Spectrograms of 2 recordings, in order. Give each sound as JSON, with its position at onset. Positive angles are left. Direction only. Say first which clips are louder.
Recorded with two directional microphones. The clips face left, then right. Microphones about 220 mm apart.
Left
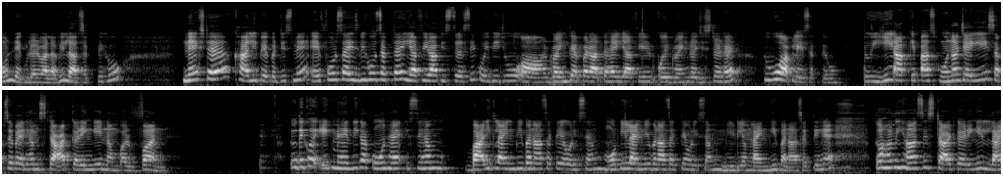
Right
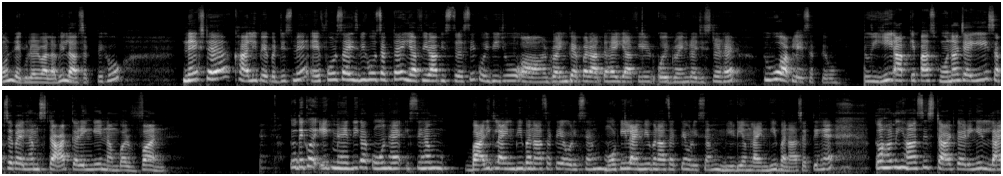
{"t": 0.0, "sound": "speech", "louder": "right 5 dB", "side_deg": -45}
{"t": 12.8, "sound": "speech", "louder": "right 4 dB", "side_deg": -40}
